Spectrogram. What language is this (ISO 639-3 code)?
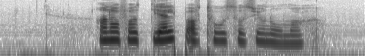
nor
